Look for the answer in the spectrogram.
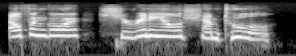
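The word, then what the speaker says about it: Elfangor-Sirinial-Shamtul: I don't know how to say his name. – Okay, let me try. Wait, let me try. Elfangor Shirinial Shamtul. – Shamtul. Okay, great.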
